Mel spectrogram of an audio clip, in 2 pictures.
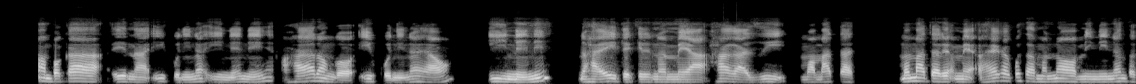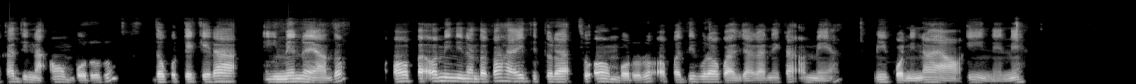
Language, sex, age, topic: Oshiwambo, male, 25-35, agriculture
